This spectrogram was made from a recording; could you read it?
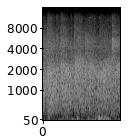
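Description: A crowd applauds steadily, the dense clatter of many hands clapping at once, sustained and fairly loud throughout with no voices rising above it.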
